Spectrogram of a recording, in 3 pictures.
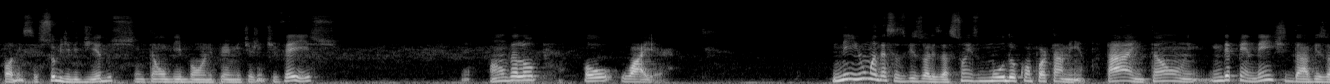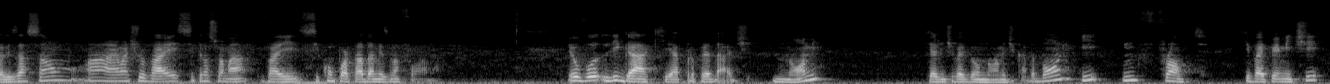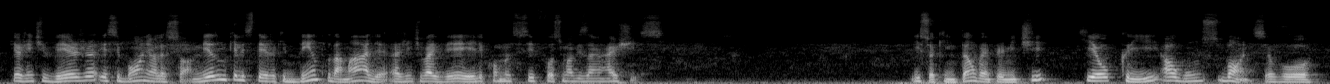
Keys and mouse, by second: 3.3 click, 5.2 click, 7.7 click, 9.4 click, 13.9 shift+middle click, 14.0 shift+middle click, 14.8 ctrl+middle click, 15.5 shift+middle click, 15.8 shift+middle click, 20.9 click, 25.0 click, 26.7 g, 29.1 middle click, 31.6 middle click, 31.8 typing, 34.5 ctrl+z, 35.0 middle click, 36.0 shift+middle click, 36.6 ctrl+middle click, 37.2 shift+middle click, 38.0 middle click, 38.8 shift+middle click.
